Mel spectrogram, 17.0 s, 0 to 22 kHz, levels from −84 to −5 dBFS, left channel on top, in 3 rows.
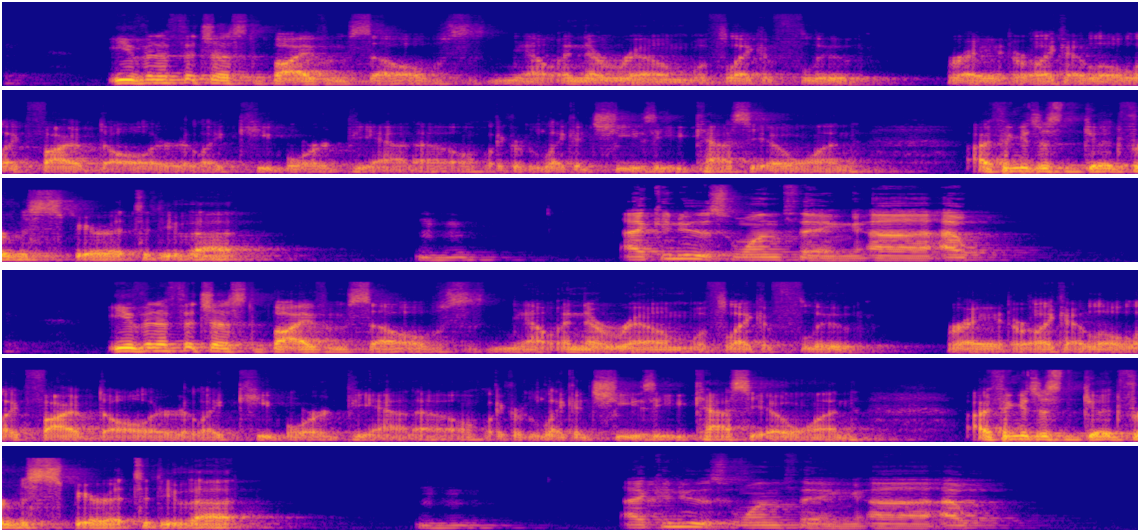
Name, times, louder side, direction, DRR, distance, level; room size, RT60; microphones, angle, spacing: voice 1, 0.5-4.3 4.7-10.0 10.5-12.5, right 1 dB, 55° right, 1.4 m, -23 dB
voice 2, 14.4-16.2, left 3 dB, 75° left, 1.8 m, -27 dB
29.5 x 13.0 x 3.0 m
head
